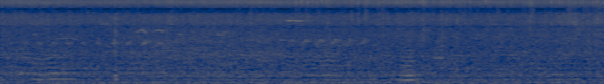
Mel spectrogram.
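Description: Honeybees buzzing around a swarm trap holding fresh comb, a continuous faint drone of many wings with individual bees passing near now and then.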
